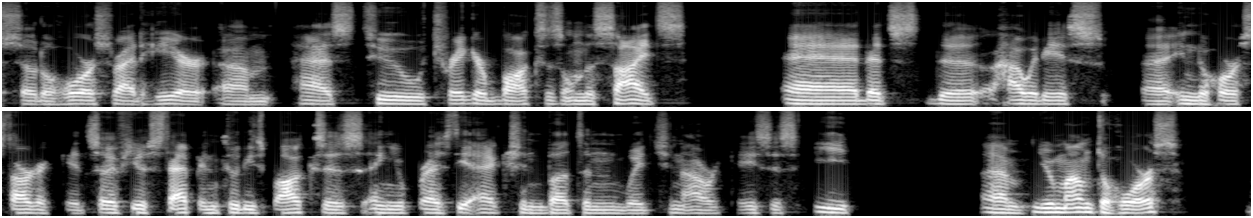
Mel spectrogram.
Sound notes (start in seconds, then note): none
